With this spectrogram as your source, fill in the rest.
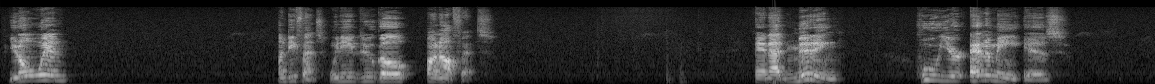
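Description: A middle-aged man talks animatedly close by, in short bursts with pauses.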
